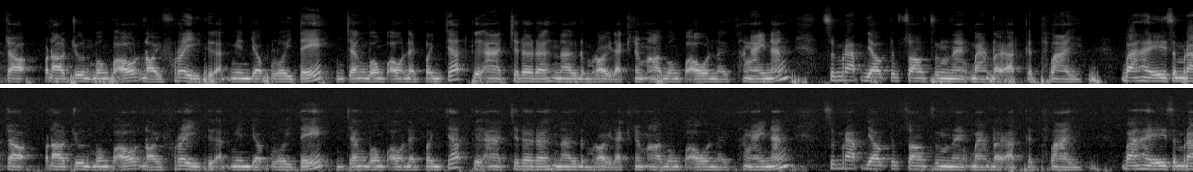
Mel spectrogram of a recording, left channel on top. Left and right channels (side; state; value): right; noise; hiss, 19 dB below the sound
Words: ចោលផ្ដល់ជូនបងប្អូនដោយ free គឺអត់មានយកលុយទេអញ្ចឹងបងប្អូនដែលពេញចិត្តគឺអាចជ្រើសរើសនៅតម្រុយដែលខ្ញុំឲ្យបងប្អូននៅថ្ងៃហ្នឹងសម្រាប់យកទៅផ្សងសំណាងបានដោយអត់គិតថ្លៃបាទហើយសម្រ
